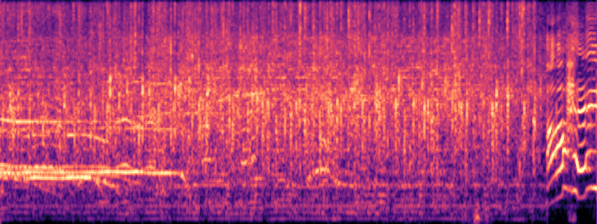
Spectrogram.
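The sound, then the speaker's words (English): A loud, steady wash of stand-up comedy show audience applause and cheering welcoming the next comic, with shouts and whoops rising over the dense clapping and a few sliding vocal calls near the end. “Start clapping.”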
